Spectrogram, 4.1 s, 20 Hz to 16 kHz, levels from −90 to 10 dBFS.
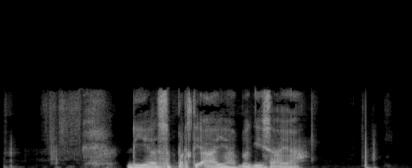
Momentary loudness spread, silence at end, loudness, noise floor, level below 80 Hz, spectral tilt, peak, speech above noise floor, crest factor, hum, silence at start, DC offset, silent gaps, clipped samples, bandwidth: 19 LU; 0.35 s; -23 LUFS; -68 dBFS; -44 dBFS; -5.5 dB/octave; -10 dBFS; 45 dB; 16 dB; none; 0.5 s; under 0.1%; none; under 0.1%; 8 kHz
